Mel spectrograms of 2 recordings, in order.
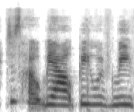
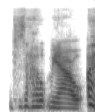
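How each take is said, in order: First: Much higher, playful second take; high playful repeat. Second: Said in the usual way. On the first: Shown as a demonstration. Asking the universe again, now high and playful. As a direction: pitch it way up for a cheeky plea.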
